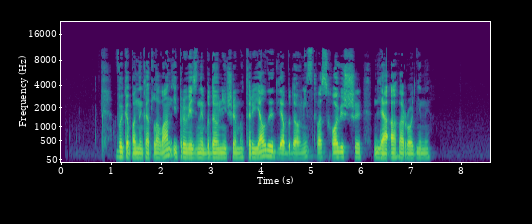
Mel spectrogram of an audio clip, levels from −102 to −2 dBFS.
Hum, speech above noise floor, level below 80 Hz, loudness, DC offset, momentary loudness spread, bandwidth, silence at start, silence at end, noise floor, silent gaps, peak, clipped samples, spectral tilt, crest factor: none; 58 dB; -50 dBFS; -20 LUFS; under 0.1%; 9 LU; 11.5 kHz; 0.85 s; 1.2 s; -78 dBFS; none; 0 dBFS; under 0.1%; -6 dB/octave; 20 dB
